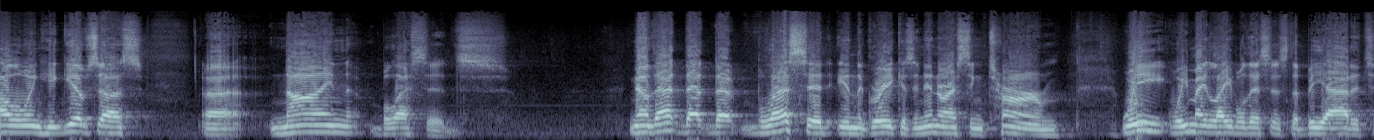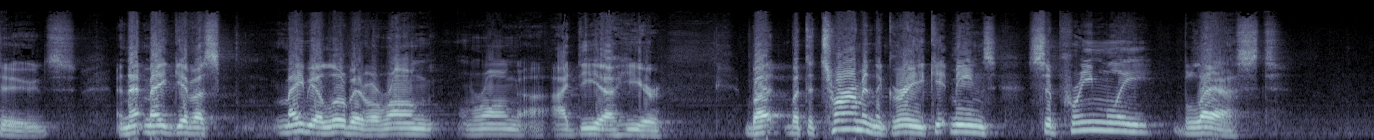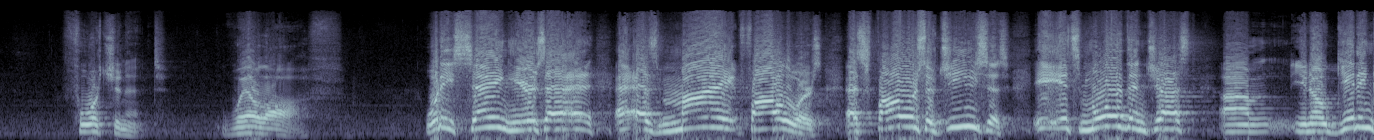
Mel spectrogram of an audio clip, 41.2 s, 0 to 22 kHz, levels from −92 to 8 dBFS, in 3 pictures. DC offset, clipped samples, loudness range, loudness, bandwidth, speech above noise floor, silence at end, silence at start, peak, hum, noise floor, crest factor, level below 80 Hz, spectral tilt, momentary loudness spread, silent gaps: under 0.1%; under 0.1%; 9 LU; -18 LUFS; 17 kHz; 40 dB; 0 s; 0 s; -6 dBFS; none; -58 dBFS; 14 dB; -54 dBFS; -3 dB/octave; 15 LU; none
